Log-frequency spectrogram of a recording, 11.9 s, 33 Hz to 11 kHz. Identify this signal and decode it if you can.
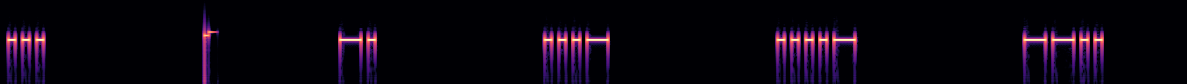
Morse code, heard as a keyed tone, about 17 wpm, spaced as for 5 wpm, 700 Hz. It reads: S NV4Z
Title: USA Call Signs - 4 Characters - 8x Character Spacing - 17wpm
